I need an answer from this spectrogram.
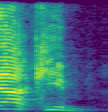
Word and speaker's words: Hakim: Et Hakim. Alors, Hakim, il n'y a jamais de H. Ouais. C'est le H muet, Hakim. Ou Hakima. Il commence toujours par le A.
